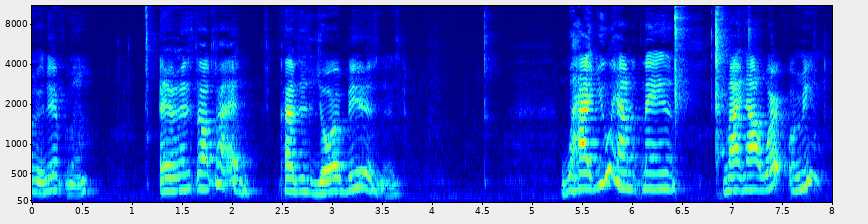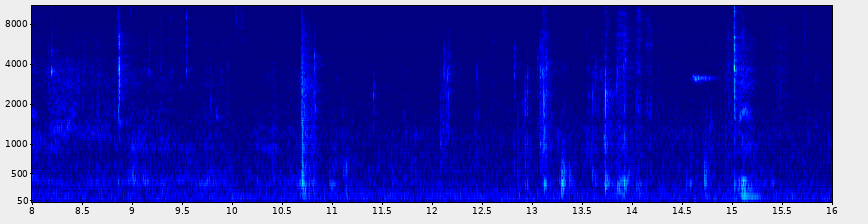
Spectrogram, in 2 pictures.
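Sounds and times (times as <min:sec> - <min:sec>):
person chewing food: 0:07.9 - 0:16.0.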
